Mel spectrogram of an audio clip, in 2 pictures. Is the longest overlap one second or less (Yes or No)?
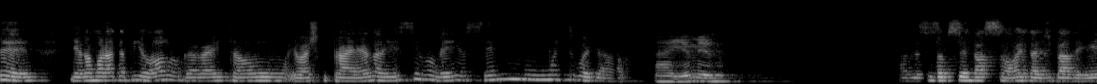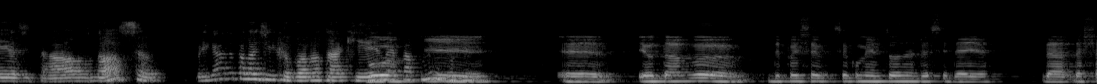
No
